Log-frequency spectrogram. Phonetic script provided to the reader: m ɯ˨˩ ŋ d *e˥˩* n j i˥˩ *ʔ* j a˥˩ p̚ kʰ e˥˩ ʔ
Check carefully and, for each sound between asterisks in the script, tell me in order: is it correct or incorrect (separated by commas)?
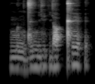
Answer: correct, correct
